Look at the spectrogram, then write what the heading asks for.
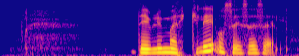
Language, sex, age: Norwegian, female, 46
